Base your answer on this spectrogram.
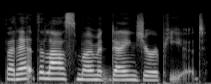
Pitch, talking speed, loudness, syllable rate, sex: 230 Hz, 200 wpm, -17 LUFS, 5.5 syllables/s, female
